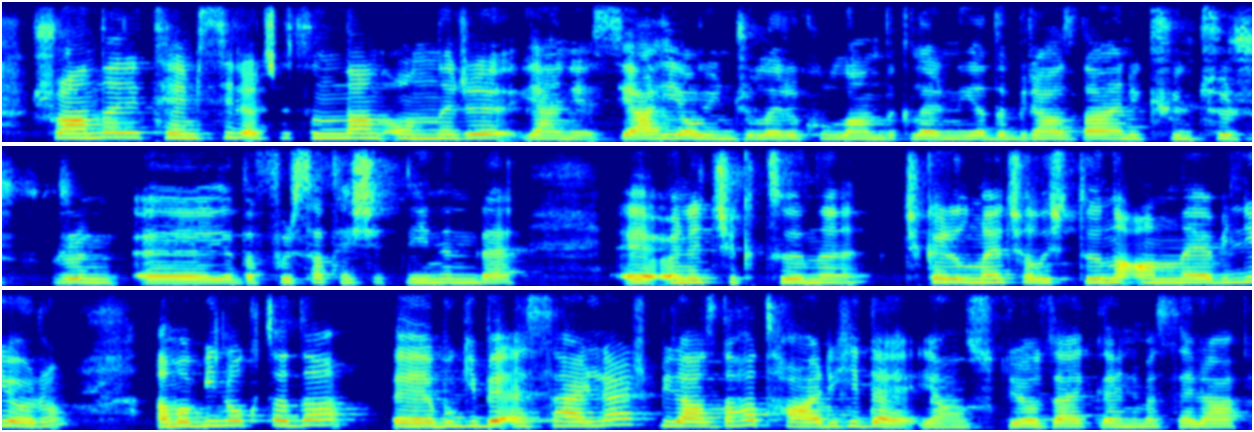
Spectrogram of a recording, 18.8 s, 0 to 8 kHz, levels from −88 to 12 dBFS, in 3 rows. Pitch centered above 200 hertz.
Yes: high, 225 Hz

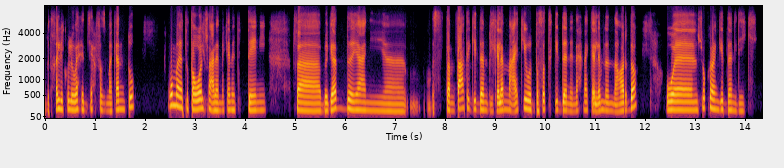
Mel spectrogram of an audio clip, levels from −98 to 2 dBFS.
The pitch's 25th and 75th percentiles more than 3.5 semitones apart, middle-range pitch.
No: narrow, 2.4 semitones; medium, 170 Hz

